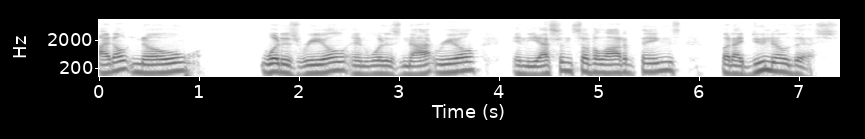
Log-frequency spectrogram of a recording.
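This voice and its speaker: Speaking with an Upper Midwest accent, a man with a fairly high pitch and a dark, mellow tone talks at a fairly slow pace with ordinary pitch variation. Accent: Upper Midwest American. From US Midwest (Minnesota). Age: 50s. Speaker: author and ministry leader. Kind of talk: casual interview chat.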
